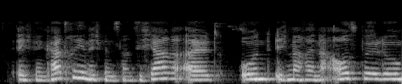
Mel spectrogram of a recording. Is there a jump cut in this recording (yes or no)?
no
